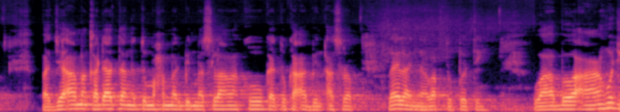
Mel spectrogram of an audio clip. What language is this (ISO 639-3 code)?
msa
